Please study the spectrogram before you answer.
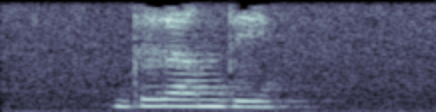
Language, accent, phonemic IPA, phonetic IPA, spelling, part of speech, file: Armenian, Eastern Armenian, /dəɾɑnˈdi/, [dəɾɑndí], դրանդի, noun, Hy-դրանդի.ogg
- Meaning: 1. threshold, doorstep 2. the upper horizontal part of the door-frame 3. doorframe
